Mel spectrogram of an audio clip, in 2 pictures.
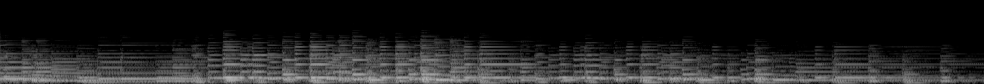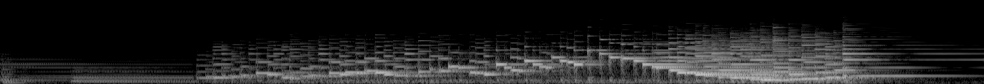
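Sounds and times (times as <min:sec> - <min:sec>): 
piano trio playing: 0:00.0 - 0:19.6.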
